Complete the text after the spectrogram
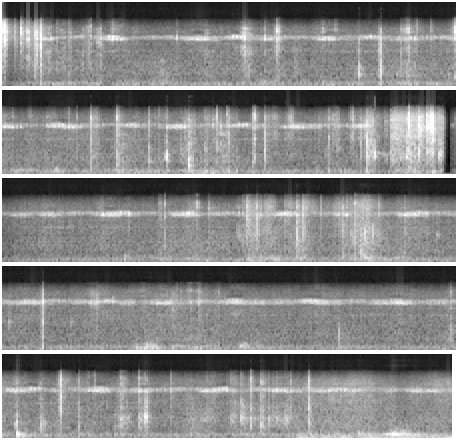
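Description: Paper pages rustle and tap under fingers.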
